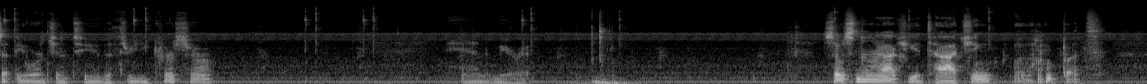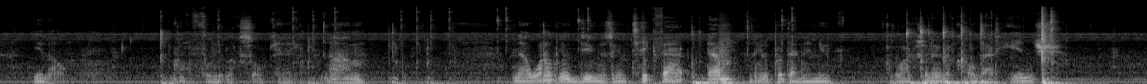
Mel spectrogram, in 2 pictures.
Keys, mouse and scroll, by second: 3.0 click, 6.0 alt+a, 6.2 middle click, 9.1 middle click, 9.9-12.1 scroll up 1, 13.1 /, 13.6 middle click, 15.0-15.5 scroll up 2, 15.5 shift+middle click, 15.6 shift+middle click, 15.8 middle click, 16.4 click, 17.2 shift+click, 18.4 m.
